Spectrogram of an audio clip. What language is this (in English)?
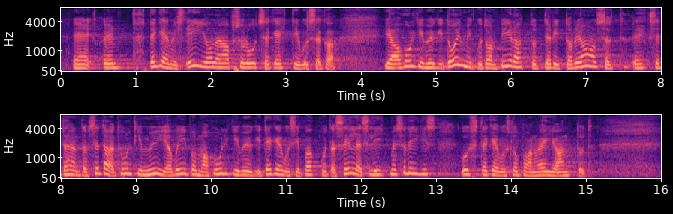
Estonian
